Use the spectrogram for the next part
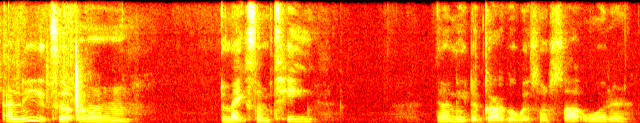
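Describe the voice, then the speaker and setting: A woman's voice: mid-range voice, level tone, measured pace, gravelly, a little mellow, a little hiss or hum. A young woman with a stuffy nose from a cold, chatting casually and rambling on a livestream. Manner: chatty, meandering, full of fillers and asides. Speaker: livestream host.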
